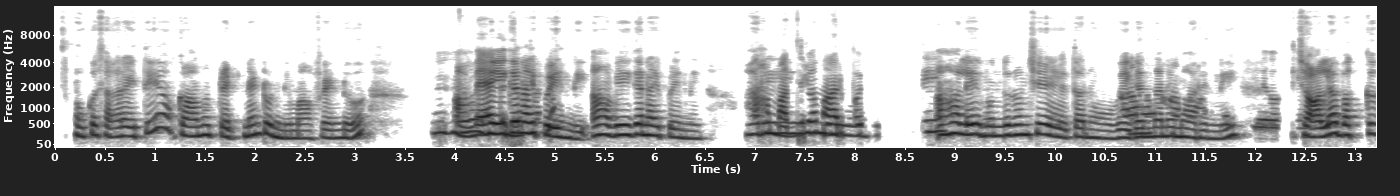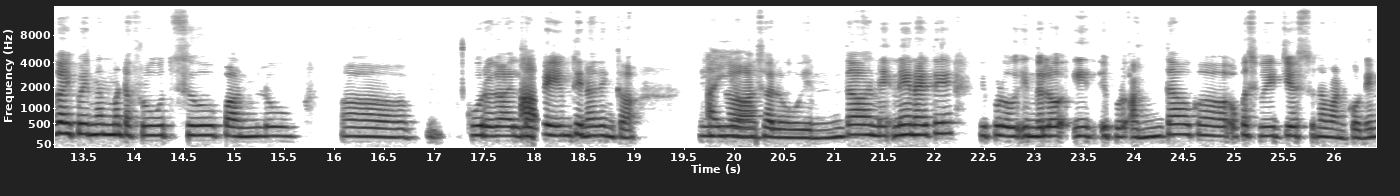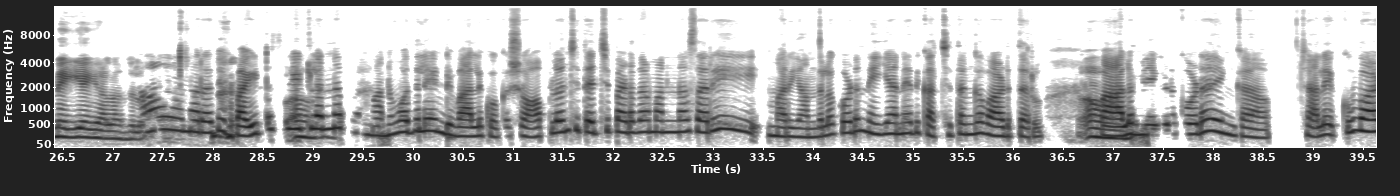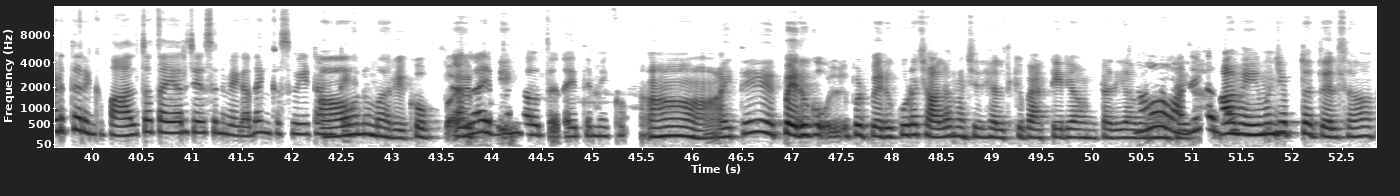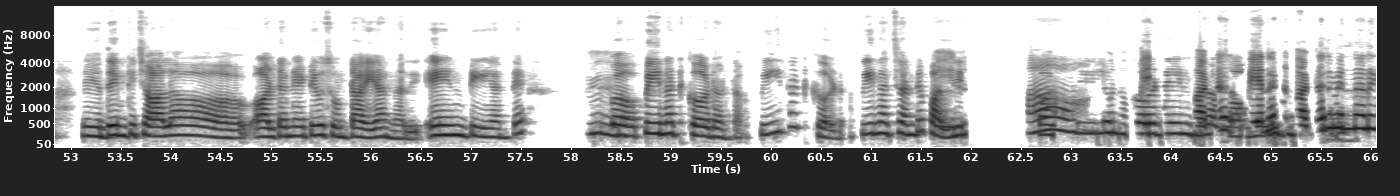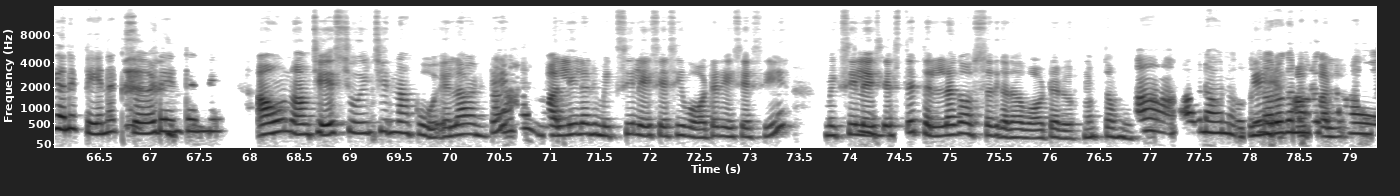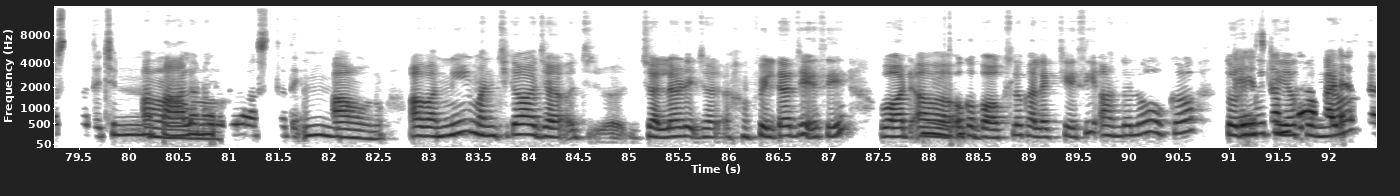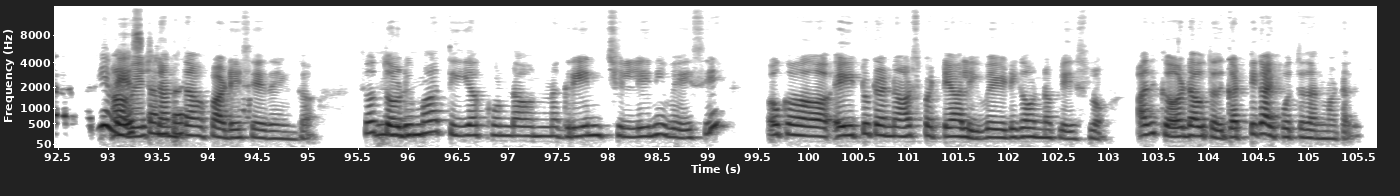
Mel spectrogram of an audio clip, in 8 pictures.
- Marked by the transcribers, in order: tapping; in English: "ప్రెగ్నెంట్"; in English: "వేగన్"; in English: "వేగన్"; other background noise; distorted speech; in English: "వేగన్‌గానే"; in English: "ఫ్రూట్స్"; in English: "స్వీట్"; chuckle; in English: "షాప్‌లోంచి"; in English: "హెల్త్‌కి"; in English: "ఆల్టర్‌నేటివ్స్"; in English: "పీనట్ కర్డ్"; in English: "పీనట్ కర్డ్? పీనట్స్"; in English: "పీనట్ బటర్, పీనట్ బటర్"; in English: "కర్డ్"; in English: "పీనట్ కర్డ్"; chuckle; in English: "మిక్సీలేసేసి"; in English: "మిక్సీలో"; static; in English: "ఫిల్టర్"; in English: "బాక్స్‌లో కలెక్ట్"; in English: "వేస్ట్"; in English: "సో"; in English: "గ్రీన్ చిల్లిని"; in English: "ఎయిట్ టు టెన్ అవర్స్"; in English: "ప్లేస్‌లో"; in English: "కర్డ్"
- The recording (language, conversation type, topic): Telugu, podcast, వెగన్ లేదా ఆహార పరిమితులు ఉన్నవారికి వంట చేస్తూ మీరు ఎలా సర్దుబాటు చేస్తారు?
